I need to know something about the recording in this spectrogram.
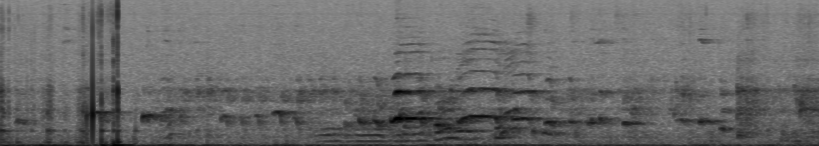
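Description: A middle-aged woman talks to a dog in a warm, encouraging voice.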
